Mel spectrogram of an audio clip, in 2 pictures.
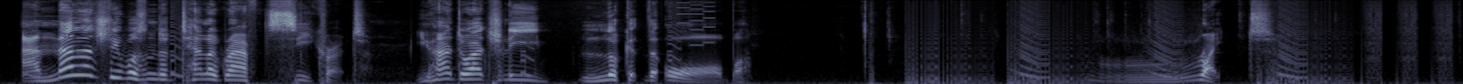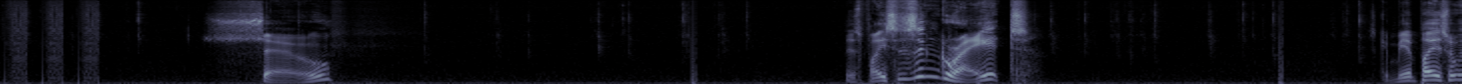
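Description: Electronic video game sound effects chirp and beep.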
